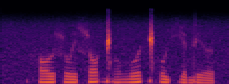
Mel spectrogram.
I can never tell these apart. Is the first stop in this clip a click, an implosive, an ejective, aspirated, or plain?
click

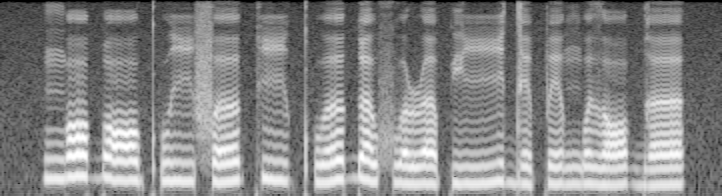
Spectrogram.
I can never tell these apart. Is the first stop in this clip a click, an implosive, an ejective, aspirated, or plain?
implosive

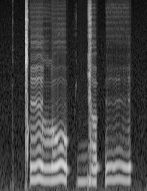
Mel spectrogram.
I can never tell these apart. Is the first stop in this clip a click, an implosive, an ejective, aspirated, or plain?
click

